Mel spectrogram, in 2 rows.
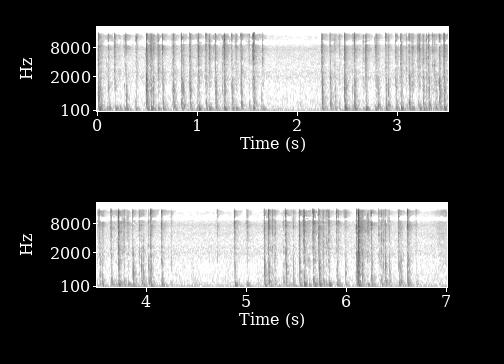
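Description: Fingertips type quickly on a MacBook Pro keyboard with plastic keycaps set in an aluminum body beside the trackpad. Dense bursts of short, dry key clicks come with a low thump around 170 Hz and bright tick edges that die away almost instantly. The typing pauses briefly twice, near 2 and 4.5 seconds, before resuming.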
